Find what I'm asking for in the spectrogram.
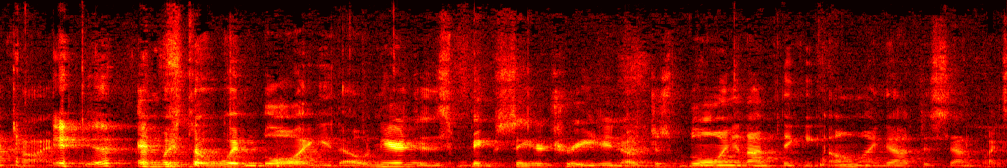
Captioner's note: laughter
